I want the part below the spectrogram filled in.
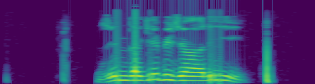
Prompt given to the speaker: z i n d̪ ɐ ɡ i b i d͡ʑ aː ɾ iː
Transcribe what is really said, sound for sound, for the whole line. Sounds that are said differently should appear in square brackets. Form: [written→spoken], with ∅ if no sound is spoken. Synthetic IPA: z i n d̪ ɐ ɡ i b i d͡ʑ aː [ɾ→l] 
